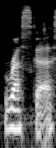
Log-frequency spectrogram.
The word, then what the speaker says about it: Hruska: Yes, Lauren Hruska, silent H.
